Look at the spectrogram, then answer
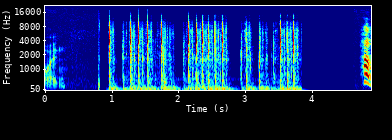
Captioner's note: typewriter Typing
